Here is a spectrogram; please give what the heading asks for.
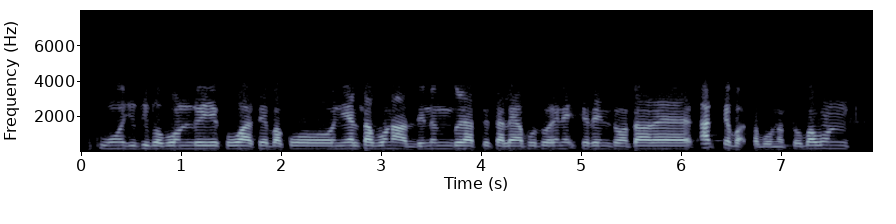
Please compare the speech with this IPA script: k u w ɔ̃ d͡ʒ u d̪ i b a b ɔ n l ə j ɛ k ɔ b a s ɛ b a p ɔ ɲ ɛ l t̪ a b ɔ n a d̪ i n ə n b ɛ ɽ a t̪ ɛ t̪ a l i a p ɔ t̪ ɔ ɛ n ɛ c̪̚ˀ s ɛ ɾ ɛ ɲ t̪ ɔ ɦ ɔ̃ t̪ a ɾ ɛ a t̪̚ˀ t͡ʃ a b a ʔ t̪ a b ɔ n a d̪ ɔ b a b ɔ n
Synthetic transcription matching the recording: k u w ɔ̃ d͡ʒ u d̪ i b a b ɔ n l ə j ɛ k ɔ w a s ɛ b a k ɔ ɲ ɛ l t̪ a b ɔ n a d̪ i n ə ŋ b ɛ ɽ a t̪ ɛ t̪ a l ɛ a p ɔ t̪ ɔ ɛ n ɛ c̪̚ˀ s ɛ ɾ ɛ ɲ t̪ ɔ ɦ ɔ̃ t̪ a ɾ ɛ a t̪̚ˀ t͡ʃ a b a ʔ t̪ a b ɔ n a t̪ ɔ b a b ɔ n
